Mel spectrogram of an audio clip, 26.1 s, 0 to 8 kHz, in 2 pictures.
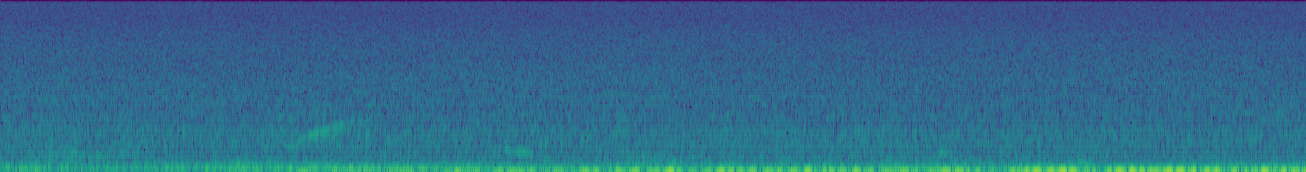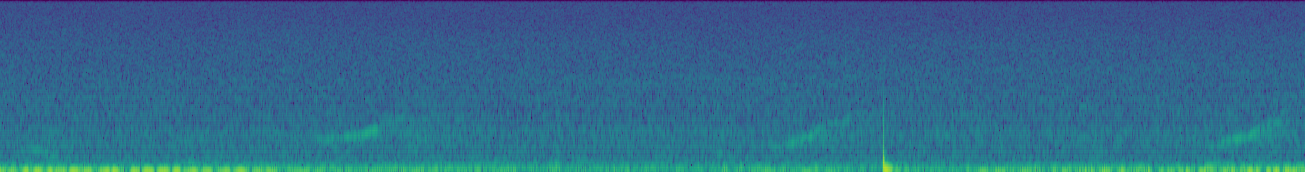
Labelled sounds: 17.8	18.1	humpback whale, 0.80 to 0.99 kHz
21.2	21.6	humpback whale, 0.80 to 0.99 kHz
25.6	25.9	humpback whale, 0.80 to 0.96 kHz

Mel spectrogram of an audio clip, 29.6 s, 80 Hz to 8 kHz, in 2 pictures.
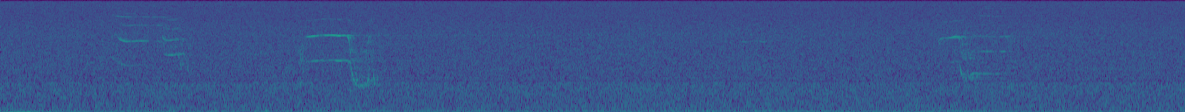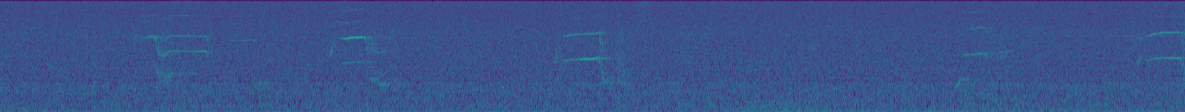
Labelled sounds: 1.5	2.3	killer whale, northern resident, G clan, GG subclan, call N23ii, 1.8 to 4.4 kHz
3.8	4.5	killer whale, northern resident, G clan, GG subclan, call N28, 1.4 to 5.1 kHz
4.5	4.8	killer whale, northern resident, G clan, call N23i, 0.80 to 1.1 kHz
11.7	12.4	killer whale, northern resident, G clan, call N23i, 0.83 to 3.3 kHz
16.8	17.4	killer whale, northern resident, G clan, call N23i, 1.9 to 5.6 kHz
17.7	18.0	killer whale, northern resident, G clan, 2.9 to 3.0 kHz
19.0	19.6	killer whale, northern resident, G clan, GG subclan, call N28, 2.6 to 6.4 kHz
21.8	22.4	killer whale, northern resident, G clan, GG subclan, call N28, 1.5 to 3.7 kHz
26.8	27.2	killer whale, northern resident, G clan, 1.8 to 6.2 kHz
29.1	29.6	killer whale, northern resident, G clan, GG subclan, call N28, 1.4 to 3.7 kHz

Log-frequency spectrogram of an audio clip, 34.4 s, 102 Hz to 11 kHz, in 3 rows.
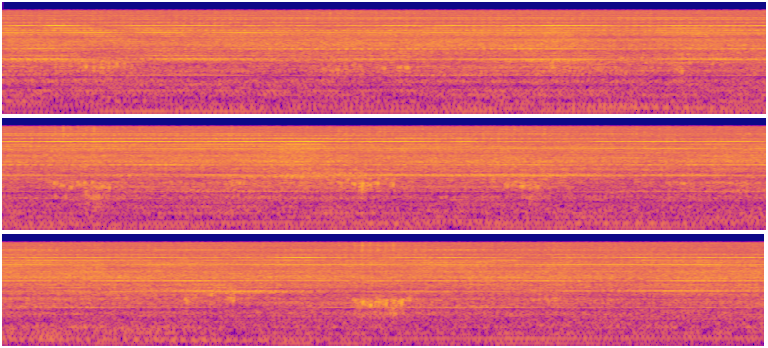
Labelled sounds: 0.2	0.9	vessel noise, 4.1 to 4.2 kHz
12.2	12.5	vessel noise, 4.0 to 4.1 kHz
20.3	21.4	vessel noise, 4.0 to 4.2 kHz
27.0	27.6	vessel noise, 4.0 to 4.2 kHz
32.3	32.6	vessel noise, 4.1 to 4.2 kHz

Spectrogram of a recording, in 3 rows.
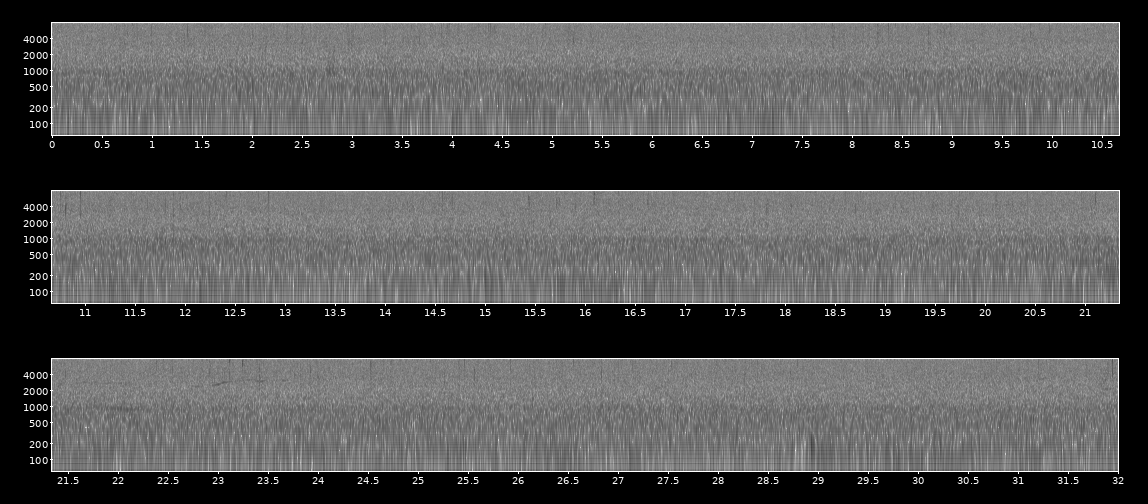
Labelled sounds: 22.9	23.2	killer whale, northern resident, A clan, AB subclan, 2.5 to 3.0 kHz

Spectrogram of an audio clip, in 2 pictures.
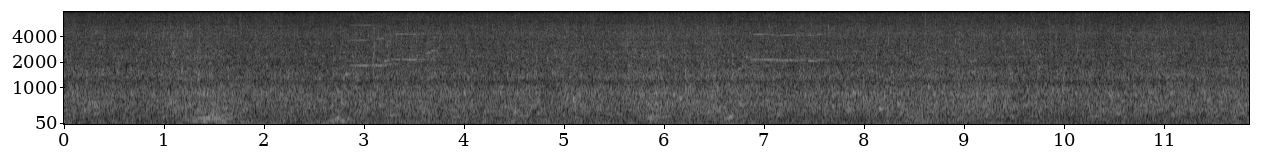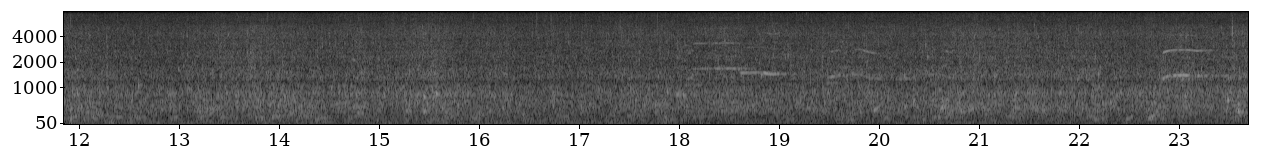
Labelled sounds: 2.9	3.6	humpback whale, 1.8 to 5.5 kHz
6.8	7.4	humpback whale, 1.9 to 4.3 kHz
18.1	19.1	humpback whale, 1.3 to 3.6 kHz
19.7	20.0	humpback whale, 2.5 to 2.9 kHz
22.8	23.3	humpback whale, 1.2 to 2.9 kHz

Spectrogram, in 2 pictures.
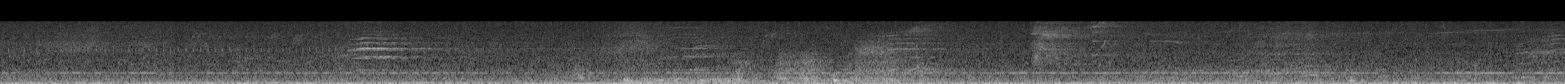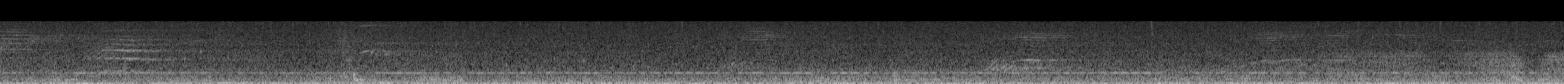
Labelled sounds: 3.3	4.1	killer whale, southern resident, 0.69 to 4.8 kHz
15.1	16.1	killer whale, southern resident, 1.0 to 5.2 kHz
16.5	17.3	killer whale, southern resident, 0.61 to 3.8 kHz
28.1	28.7	killer whale, southern resident, 2.6 to 4.6 kHz

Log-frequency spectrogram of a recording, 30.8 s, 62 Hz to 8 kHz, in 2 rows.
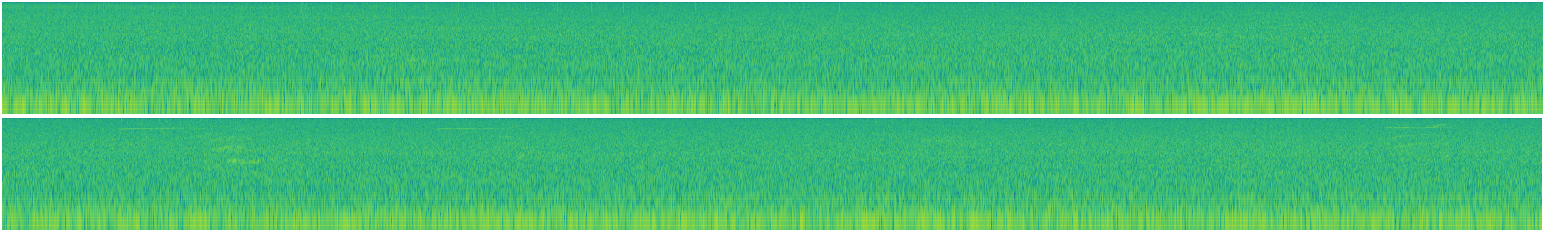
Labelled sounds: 29.1	29.9	killer whale, southern resident, 3.5 to 5.9 kHz

